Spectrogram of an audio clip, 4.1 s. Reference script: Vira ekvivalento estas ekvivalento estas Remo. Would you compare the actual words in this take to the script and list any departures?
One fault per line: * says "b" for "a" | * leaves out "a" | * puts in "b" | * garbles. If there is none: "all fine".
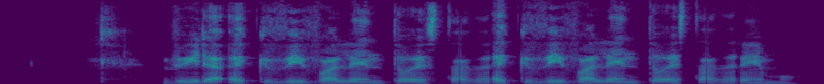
all fine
